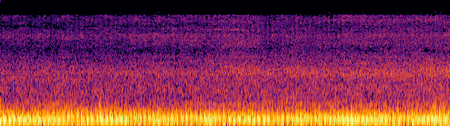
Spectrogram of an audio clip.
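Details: Five-year-old Yamaha motorcycle that had a very low idle and would not start, suspected ISC problem. Now idling on the original ISC, which still works. A low, steady putter at about four pulses a second, with no stalling or hunting.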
